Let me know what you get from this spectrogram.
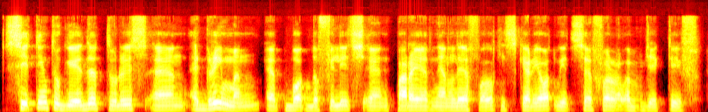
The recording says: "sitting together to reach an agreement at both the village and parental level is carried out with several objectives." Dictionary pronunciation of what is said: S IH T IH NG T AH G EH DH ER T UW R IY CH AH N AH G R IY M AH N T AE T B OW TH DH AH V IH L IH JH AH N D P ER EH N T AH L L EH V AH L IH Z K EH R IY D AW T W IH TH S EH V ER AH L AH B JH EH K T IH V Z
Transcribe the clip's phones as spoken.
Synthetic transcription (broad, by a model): S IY T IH NG T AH G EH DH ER T UW R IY S AH N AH G R IY M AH N EH T B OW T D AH F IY L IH CH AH N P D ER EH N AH N L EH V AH L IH S K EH R IY AW T W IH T S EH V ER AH L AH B JH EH K T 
